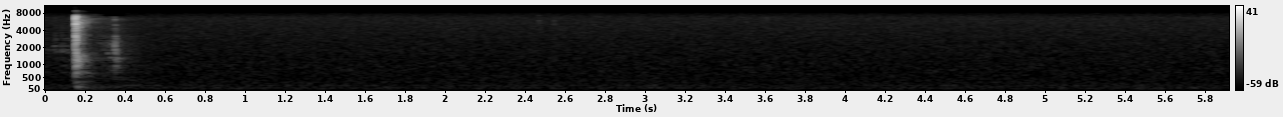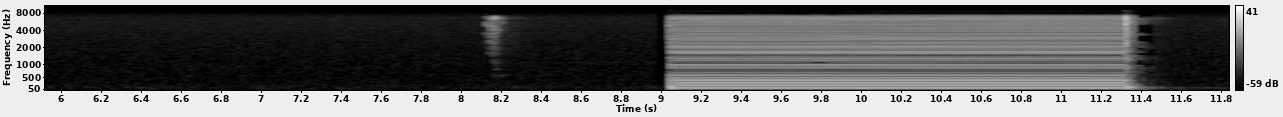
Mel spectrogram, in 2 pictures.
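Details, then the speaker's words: Amfiton 002 amplifier at switch-on: after a click, loud steady low hum in the left channel, likely failed filter capacitors; loud mains hum. "насушим вот такой гул в данном случае скорее всего не годная вот эти емкости либо эти либо эти в моем случае это левый канал если вы слышите именно такой звук скорее всего это емкости"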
